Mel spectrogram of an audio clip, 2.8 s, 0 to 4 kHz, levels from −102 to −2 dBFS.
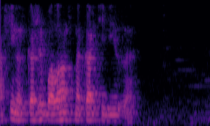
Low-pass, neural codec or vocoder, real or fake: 3.6 kHz; none; real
